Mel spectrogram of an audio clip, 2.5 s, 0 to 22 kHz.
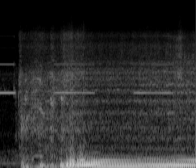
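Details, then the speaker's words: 1991 Honda Prelude: engine cranks and catches with a thin, steady high-pitched squeal/chirp over the idle that stops when sprayed with water; owner suspects idler tensioner pulley, harmonic balancer visibly wobbling; belt squeal at start. "you hear that it's really annoying the crap out of me spray water on it stop it's kind of chirping"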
